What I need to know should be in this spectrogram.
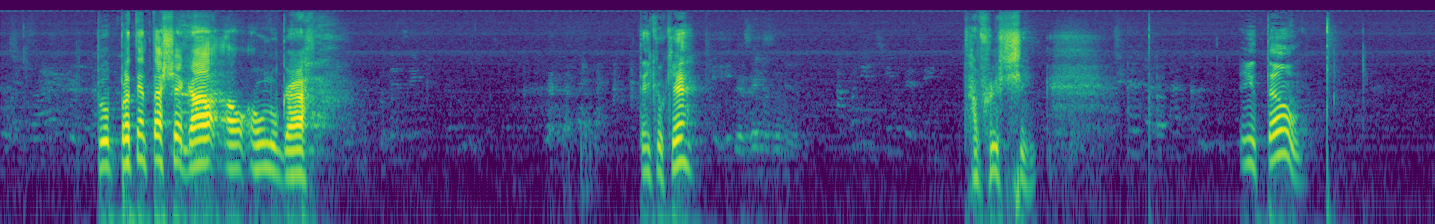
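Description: An elderly man speaks calmly in short bursts.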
